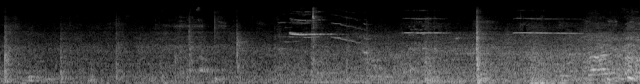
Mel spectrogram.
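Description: Footsteps on a polished tile floor with several short, high squeaks from about halfway through, one sliding down in pitch: sneaker soles squeaking on the floor.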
